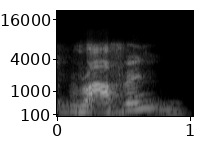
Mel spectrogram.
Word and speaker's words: Rohlfing: It's Rohlfing. Theresa Rohlfing, one of my favorite directors.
